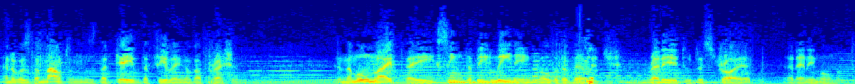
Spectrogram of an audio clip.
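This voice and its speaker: Over a muffled vintage radio broadcast with swelling music comes a composed male investigator played by an actor. His low voice is terse and deadpan, delivered in the measured manner of a hard-boiled detective serial. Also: lightly acted. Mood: brooding narration. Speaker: actor playing the lead and narrator. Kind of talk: 1950s radio detective drama, first-person narration.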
